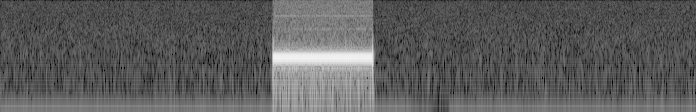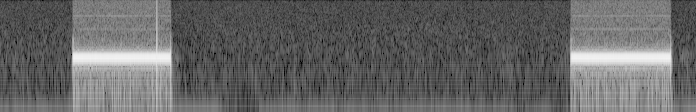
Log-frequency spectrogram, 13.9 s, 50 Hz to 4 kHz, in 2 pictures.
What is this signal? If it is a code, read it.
Ringback tone (Europe, 425 Hz).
